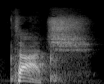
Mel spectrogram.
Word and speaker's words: touch: let's keep in touch touch ok ça se prononce presque comme un e touch ok let's keep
